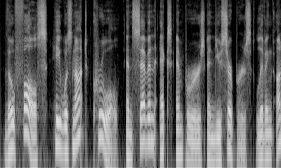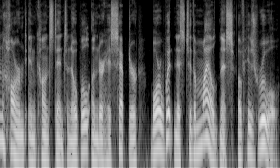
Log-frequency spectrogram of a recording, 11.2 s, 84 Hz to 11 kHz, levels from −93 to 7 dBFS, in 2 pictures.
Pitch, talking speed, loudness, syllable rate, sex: 120 Hz, 145 wpm, -17 LUFS, 4.4 syllables/s, male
